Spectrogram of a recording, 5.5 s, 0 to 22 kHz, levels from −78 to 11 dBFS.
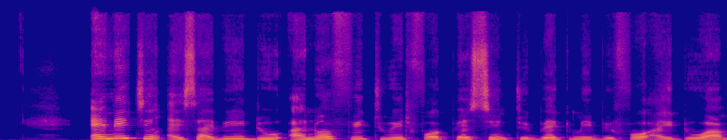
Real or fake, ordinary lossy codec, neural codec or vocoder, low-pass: fake; none; autoencoder, 48 kHz, 128 numbers a frame, DAC-VAE, trained on Japanese speech; none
